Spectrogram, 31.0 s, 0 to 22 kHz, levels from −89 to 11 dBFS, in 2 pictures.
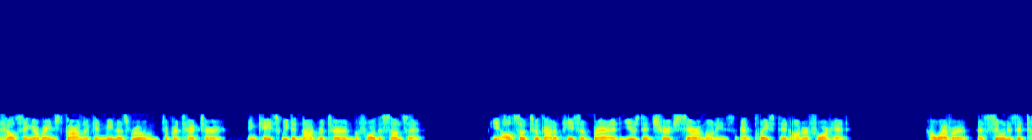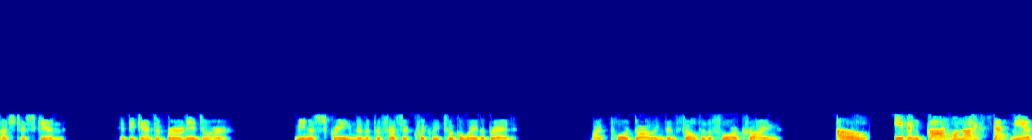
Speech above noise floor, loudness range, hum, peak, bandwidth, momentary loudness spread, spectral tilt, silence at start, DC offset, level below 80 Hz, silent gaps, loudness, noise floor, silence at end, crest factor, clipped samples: over 70 dB; 5 LU; none; -4 dBFS; 4.2 kHz; 10 LU; -11.5 dB/octave; 0 s; under 0.1%; -58 dBFS; 6.42-7.14 s, 12.81-13.85 s, 16.56-17.18 s, 19.04-19.81 s, 23.32-24.27 s, 27.29-27.93 s, 28.58-28.84 s; -20 LUFS; under -90 dBFS; 0 s; 18 dB; under 0.1%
